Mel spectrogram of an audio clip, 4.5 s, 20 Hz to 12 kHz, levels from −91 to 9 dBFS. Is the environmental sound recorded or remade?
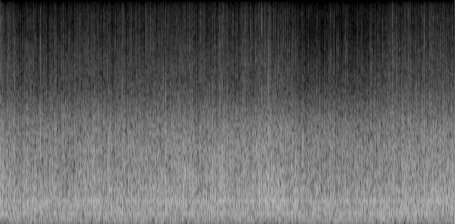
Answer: recorded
